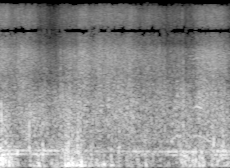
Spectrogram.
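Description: A boat moving over the sea off Goa, with a steady engine drone under heavy wind buffeting on the microphone and wash of waves, loud and continuous.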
